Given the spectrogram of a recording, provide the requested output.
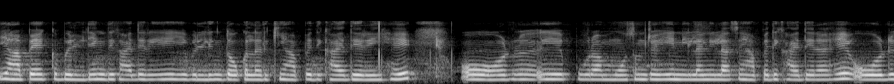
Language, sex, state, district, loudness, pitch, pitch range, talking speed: Hindi, female, Bihar, Madhepura, -15 LUFS, 230 Hz, 220-235 Hz, 230 wpm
